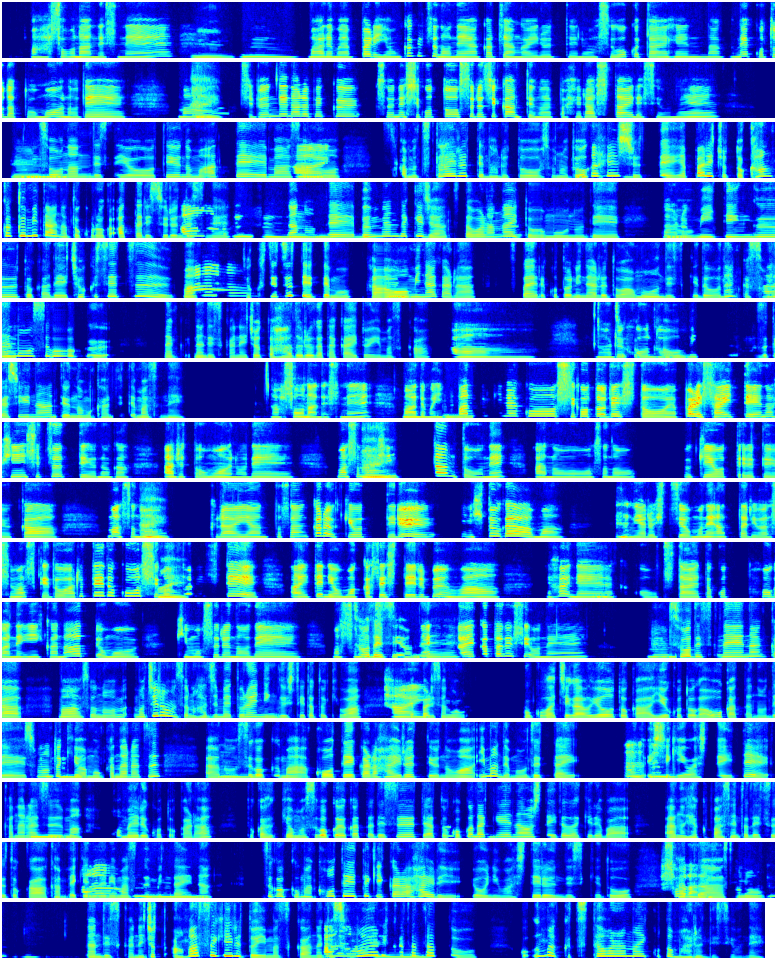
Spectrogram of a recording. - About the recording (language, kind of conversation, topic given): Japanese, advice, 相手の反応が怖くて建設的なフィードバックを伝えられないとき、どうすればよいですか？
- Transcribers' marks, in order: unintelligible speech; other background noise; throat clearing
